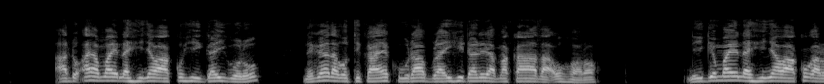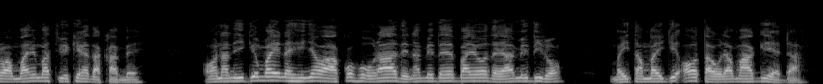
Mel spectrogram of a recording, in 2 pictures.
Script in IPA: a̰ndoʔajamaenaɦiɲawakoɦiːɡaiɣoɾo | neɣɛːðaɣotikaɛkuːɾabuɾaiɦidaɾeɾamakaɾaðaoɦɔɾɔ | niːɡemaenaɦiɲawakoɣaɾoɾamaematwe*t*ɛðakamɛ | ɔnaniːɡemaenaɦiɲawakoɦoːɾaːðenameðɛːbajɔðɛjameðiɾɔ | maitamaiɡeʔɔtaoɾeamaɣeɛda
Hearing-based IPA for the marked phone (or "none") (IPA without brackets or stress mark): k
